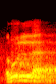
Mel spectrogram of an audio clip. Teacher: ru itu memonyongkan mulut karena dhammah. Rulla. Rul monyong, ketambahan lam setelahnya maka monyongnya kembalikan.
